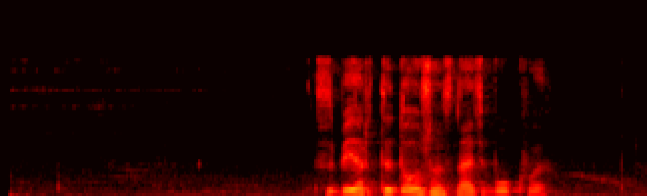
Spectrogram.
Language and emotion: Russian, neutral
